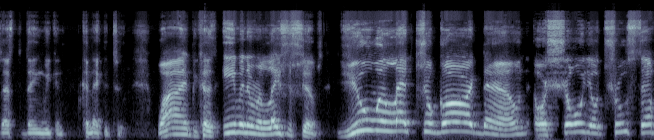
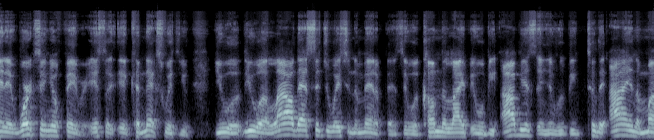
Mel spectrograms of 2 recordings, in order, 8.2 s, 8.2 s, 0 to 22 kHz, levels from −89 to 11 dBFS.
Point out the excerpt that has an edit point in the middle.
first; 2 cuts; at 1.9 s, 4.1 s

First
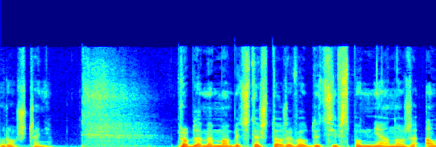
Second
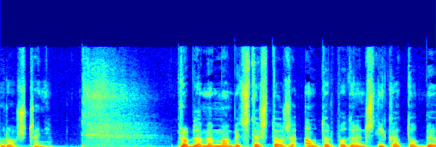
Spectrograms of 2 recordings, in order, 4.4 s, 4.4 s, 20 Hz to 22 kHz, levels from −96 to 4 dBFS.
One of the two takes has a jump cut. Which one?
second; 1 cut; at 2.9 s

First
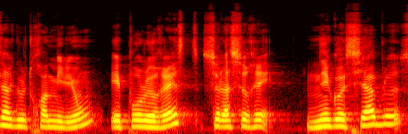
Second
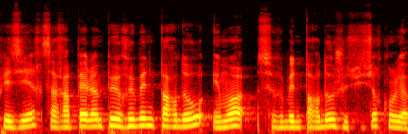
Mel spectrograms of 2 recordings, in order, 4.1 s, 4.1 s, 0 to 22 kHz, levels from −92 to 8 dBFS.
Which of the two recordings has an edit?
first; 2 cuts; at 1.0 s, 2.0 s

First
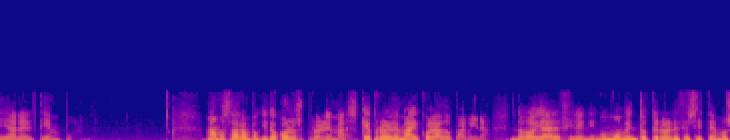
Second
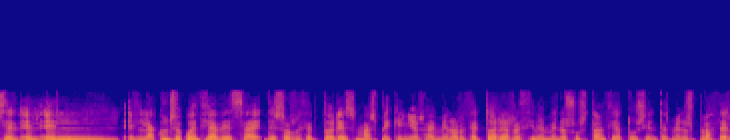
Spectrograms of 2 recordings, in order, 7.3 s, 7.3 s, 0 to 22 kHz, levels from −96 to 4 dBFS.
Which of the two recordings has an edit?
first; 1 cut; at 5.1 s

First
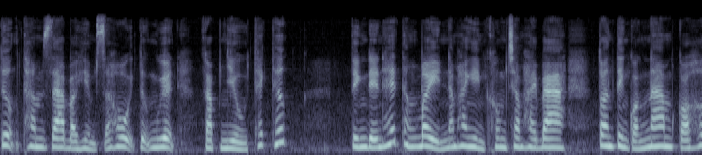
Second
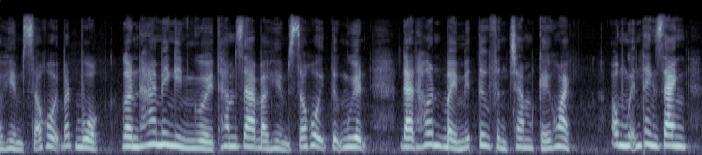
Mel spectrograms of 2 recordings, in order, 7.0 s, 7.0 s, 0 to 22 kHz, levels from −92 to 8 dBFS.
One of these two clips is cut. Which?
second; 1 cut; at 6.0 s

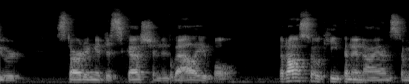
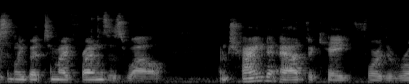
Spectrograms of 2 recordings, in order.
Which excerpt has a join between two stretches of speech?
first; 1 cut; at 1.7 s

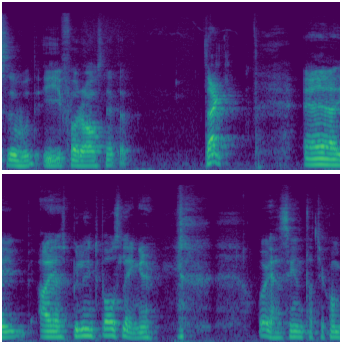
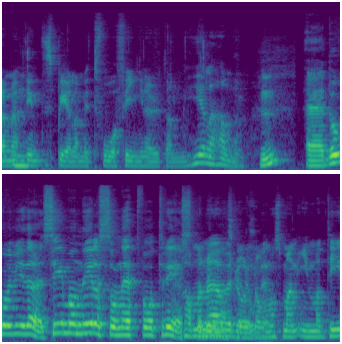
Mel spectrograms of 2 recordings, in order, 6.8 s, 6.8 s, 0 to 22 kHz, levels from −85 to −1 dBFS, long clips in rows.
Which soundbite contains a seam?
second; 2 cuts; at 2.9 s, 5.2 s

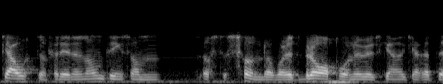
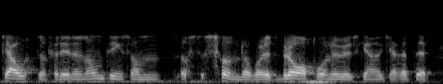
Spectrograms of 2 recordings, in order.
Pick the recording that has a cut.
second; 1 cut; at 1.7 s

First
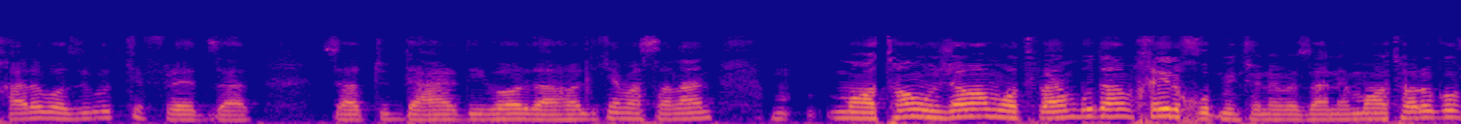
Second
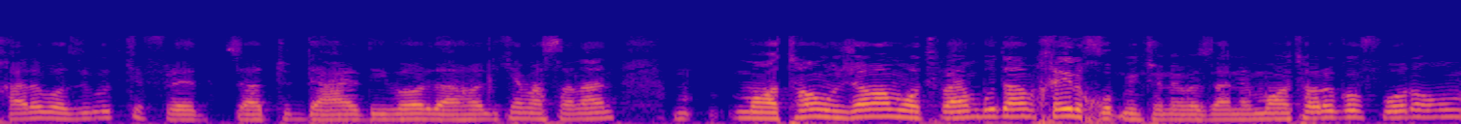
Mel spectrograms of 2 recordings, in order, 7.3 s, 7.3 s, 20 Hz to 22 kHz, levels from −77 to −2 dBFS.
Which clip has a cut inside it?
second; 1 cut; at 1.0 s

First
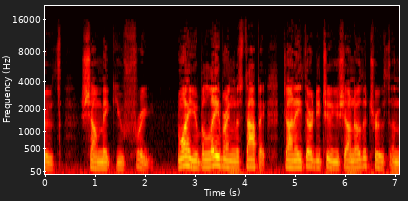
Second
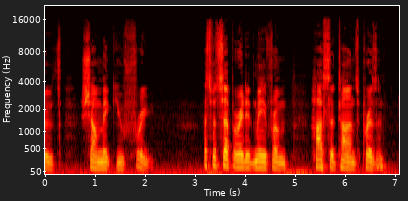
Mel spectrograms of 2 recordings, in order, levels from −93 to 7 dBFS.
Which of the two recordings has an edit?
first; 2 cuts; at 2.7 s, 4.6 s

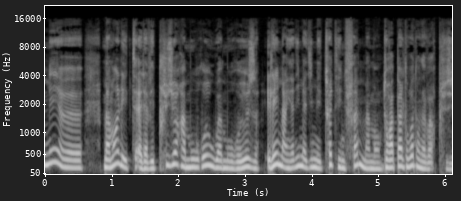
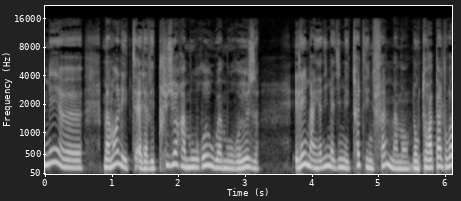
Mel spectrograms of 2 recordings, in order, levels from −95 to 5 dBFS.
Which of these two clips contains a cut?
first; 2 cuts; at 3.3 s, 5.1 s

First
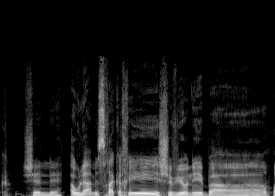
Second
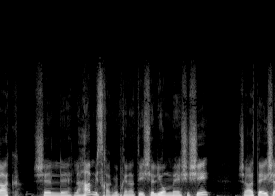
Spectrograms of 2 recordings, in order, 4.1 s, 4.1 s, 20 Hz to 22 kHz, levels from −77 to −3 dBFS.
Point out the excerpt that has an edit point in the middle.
first; 1 cut; at 0.9 s

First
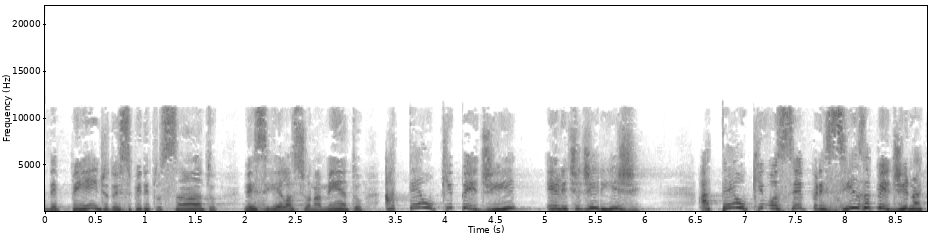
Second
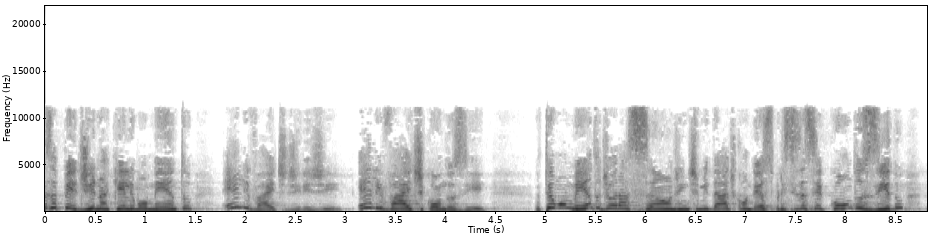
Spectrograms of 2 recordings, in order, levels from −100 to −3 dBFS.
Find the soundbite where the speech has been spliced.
second; 1 cut; at 3.1 s

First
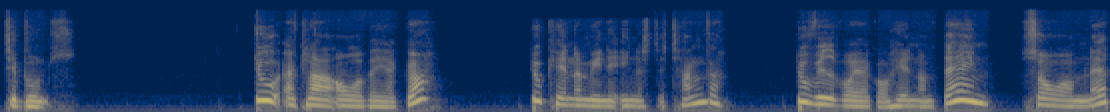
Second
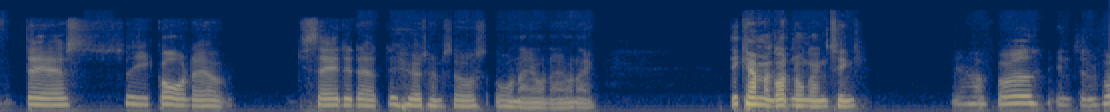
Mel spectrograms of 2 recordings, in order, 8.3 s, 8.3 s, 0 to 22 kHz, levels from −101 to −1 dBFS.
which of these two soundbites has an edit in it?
second; 1 cut; at 7.0 s

